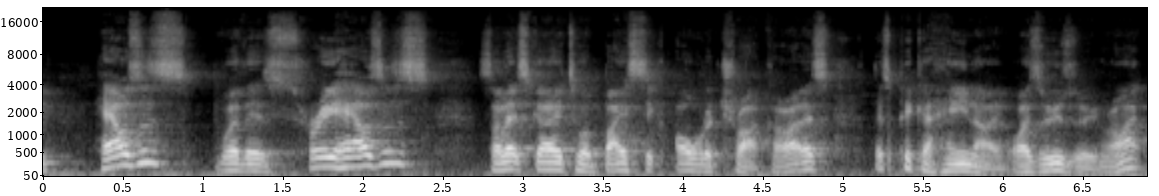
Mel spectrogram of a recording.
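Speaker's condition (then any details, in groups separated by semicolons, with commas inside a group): No condition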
